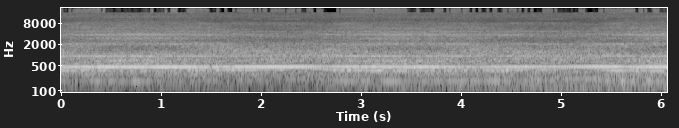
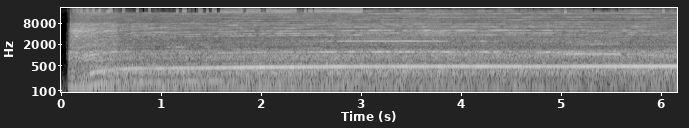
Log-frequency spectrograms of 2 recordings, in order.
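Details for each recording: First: 12 Amp Fantom Fury upright vacuum, made October 2000, after clog repair, cleaning carpet: steady high motor whine at constant pitch with even airflow hiss, no rattle or surging; normal healthy running. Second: Fantom Fury 10 amp vacuum cleaner (compared with a repaired 12 amp unit): loud motor whine near 500 Hz with a harsh rushing roar; far too loud, harsh motor noise, cause unclear.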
